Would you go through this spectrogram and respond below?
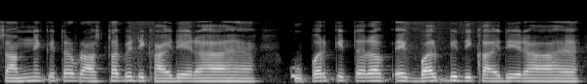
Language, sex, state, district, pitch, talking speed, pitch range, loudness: Hindi, male, Jharkhand, Garhwa, 155 Hz, 195 wpm, 150-170 Hz, -16 LUFS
